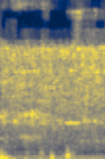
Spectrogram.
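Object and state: Nothing is struck.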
